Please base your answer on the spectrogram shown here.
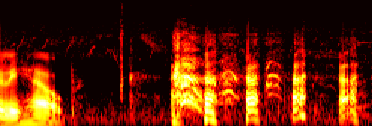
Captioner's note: laughs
